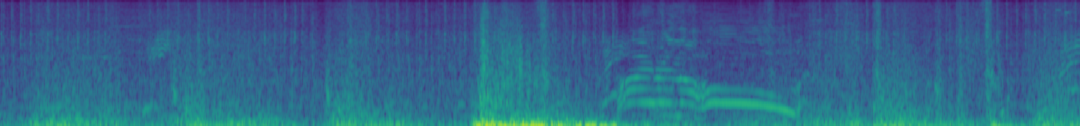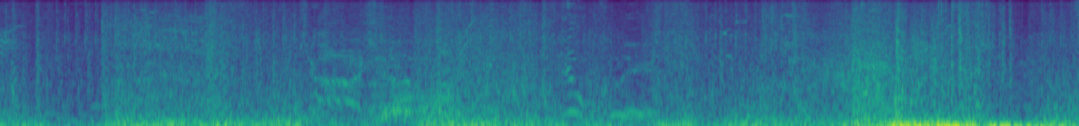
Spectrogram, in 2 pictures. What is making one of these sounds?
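Game turrets fire rapid shots.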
